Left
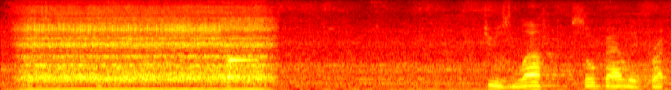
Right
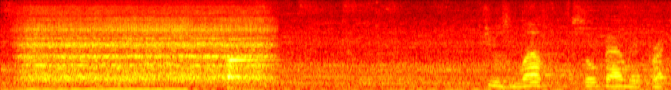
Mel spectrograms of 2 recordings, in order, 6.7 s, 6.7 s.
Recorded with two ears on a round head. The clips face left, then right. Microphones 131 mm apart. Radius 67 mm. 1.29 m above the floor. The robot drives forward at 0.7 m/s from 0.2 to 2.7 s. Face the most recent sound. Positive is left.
turn(degrees=25)  # may be behind; listen again after turning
